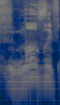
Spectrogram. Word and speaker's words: Nazif: Nazif. Macam mana ah. pronunciation dia? Nazif. Nun, zot, ya, fa.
